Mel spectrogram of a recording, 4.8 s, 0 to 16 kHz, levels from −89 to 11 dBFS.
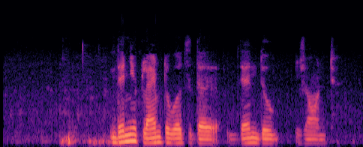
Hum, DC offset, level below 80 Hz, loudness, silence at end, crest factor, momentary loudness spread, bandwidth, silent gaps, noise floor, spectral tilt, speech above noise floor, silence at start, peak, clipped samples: none; under 0.1%; -56 dBFS; -18 LUFS; 0.4 s; 18 dB; 19 LU; 5.6 kHz; none; -52 dBFS; -10.5 dB/octave; 35 dB; 0.8 s; -2 dBFS; under 0.1%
